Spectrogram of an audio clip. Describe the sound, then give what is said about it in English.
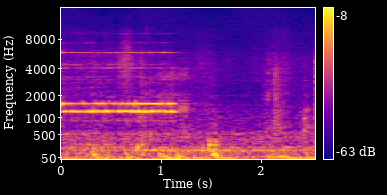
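A phone rings with a steady electronic tone for about a second, then cuts off, leaving faint background noise. The ring is fairly quiet, and no one speaks. “My phone is ringing.”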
